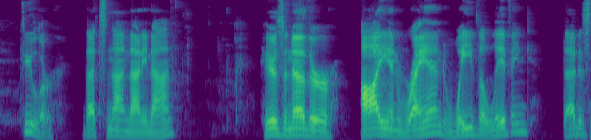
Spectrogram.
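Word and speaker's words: Ayn Rand: Road another science fiction novel 9.99 is this pronounced I in Rand anthem that's 9.99 that's a science fiction novel operating manual for spaceship earth book Minster feeler that's 9.99 here's another I in Rand we the living that is 9.99 and Rand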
